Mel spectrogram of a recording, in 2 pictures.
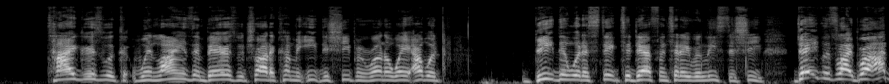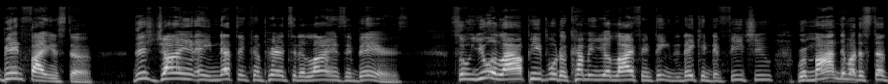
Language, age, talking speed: English, 20-39, 235 wpm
